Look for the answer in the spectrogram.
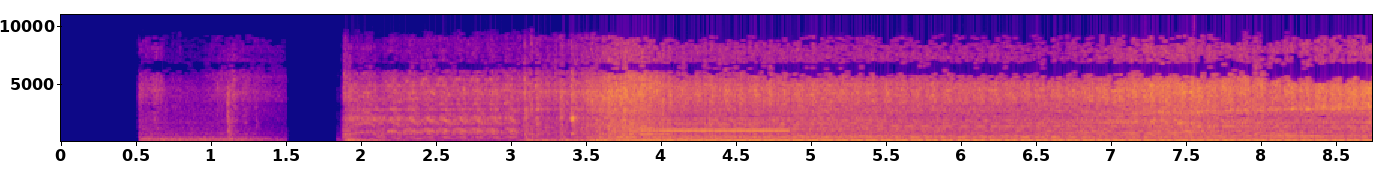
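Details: Ford F-350 7.3 Powerstroke diesel cold start in winter: slow, labored cranking with a brief stop before it finally catches and settles into a heavy, deep, steady idle; hard cold start.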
